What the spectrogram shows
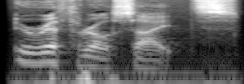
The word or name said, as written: erythrocytes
